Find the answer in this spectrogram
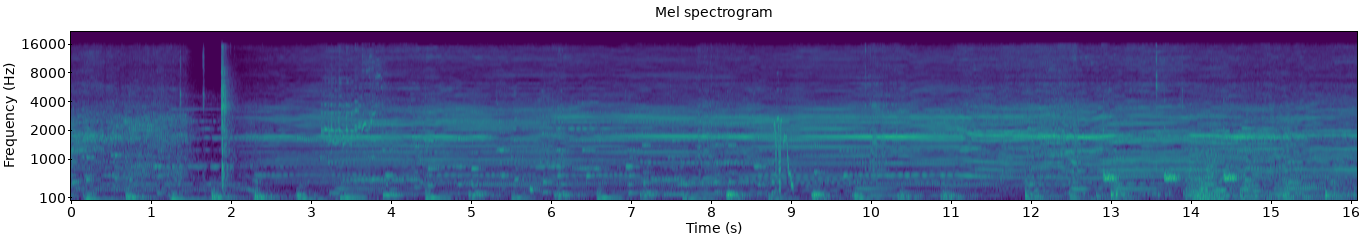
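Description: Cordless electric pet clipper running steadily as it trims a Maltese's fur, under background music.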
